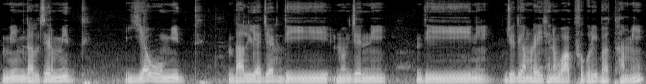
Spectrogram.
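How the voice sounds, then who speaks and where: A man teaching recitation, spelling out each syllable slowly and then reciting with long drawn-out vowels. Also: mid-range voice, warm tone. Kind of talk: slow spelled-out pronunciation lesson.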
